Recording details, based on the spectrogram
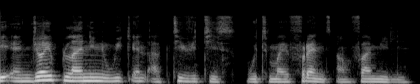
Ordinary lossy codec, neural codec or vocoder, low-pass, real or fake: none; none; 9.9 kHz; real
